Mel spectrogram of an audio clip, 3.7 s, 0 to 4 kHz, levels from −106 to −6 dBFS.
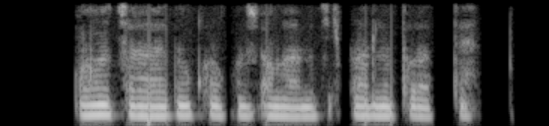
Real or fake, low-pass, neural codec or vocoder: real; 3.6 kHz; none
